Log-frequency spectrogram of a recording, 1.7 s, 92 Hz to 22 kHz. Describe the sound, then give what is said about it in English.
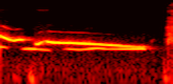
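A person whistles a long, sliding note that gradually falls in pitch, loud, ending with a short breathy burst of noise. No one speaks. “If you can whistle better than my dickhole can, then you can walk out of here with only 7 orifices.”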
